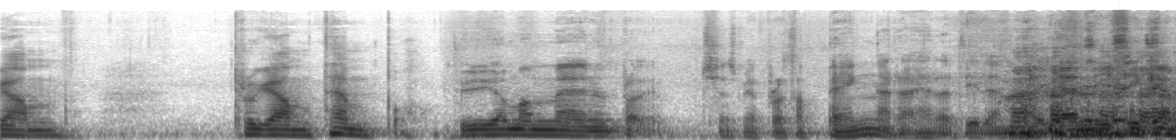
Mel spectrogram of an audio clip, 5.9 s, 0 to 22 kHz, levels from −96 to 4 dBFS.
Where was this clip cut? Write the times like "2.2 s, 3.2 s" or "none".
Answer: 2.2 s

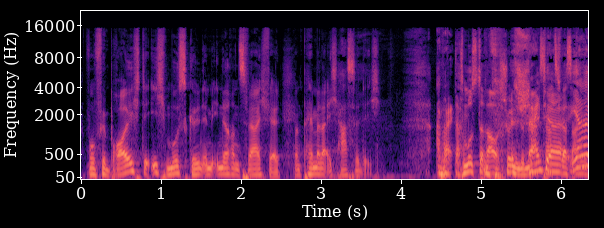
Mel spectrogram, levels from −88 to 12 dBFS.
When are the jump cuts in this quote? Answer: 2.7 s

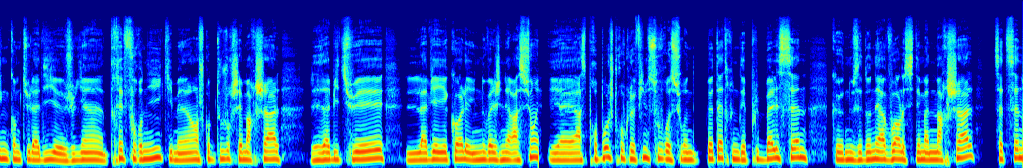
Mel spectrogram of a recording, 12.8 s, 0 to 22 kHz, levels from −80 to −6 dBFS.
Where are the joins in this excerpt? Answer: 6.7 s, 10.3 s

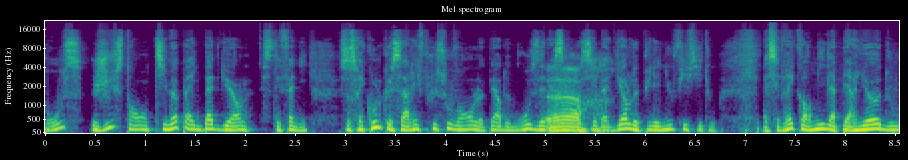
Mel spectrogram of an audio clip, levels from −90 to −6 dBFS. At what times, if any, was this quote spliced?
none

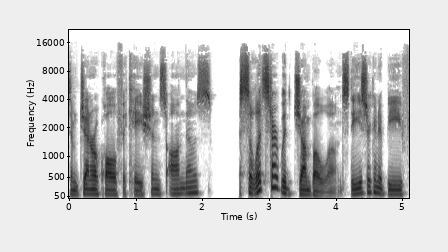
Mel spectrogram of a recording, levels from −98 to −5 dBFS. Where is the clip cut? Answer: 2.4 s

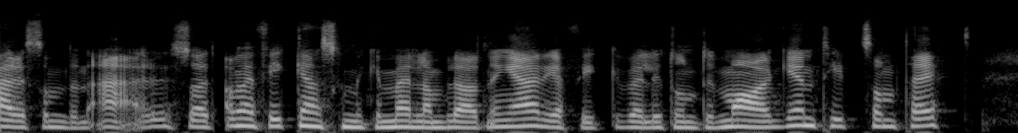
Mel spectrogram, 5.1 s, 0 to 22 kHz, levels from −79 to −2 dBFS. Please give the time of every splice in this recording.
1.1 s

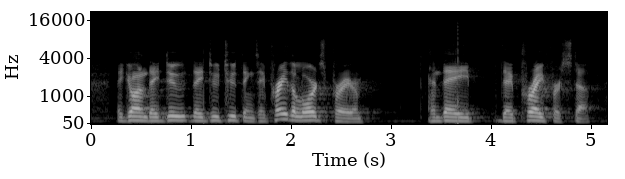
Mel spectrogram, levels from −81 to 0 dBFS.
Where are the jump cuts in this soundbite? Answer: 3.5 s

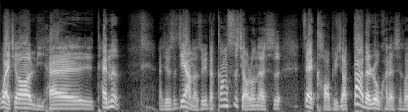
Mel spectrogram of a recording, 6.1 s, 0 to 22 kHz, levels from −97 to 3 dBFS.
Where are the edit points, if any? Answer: none

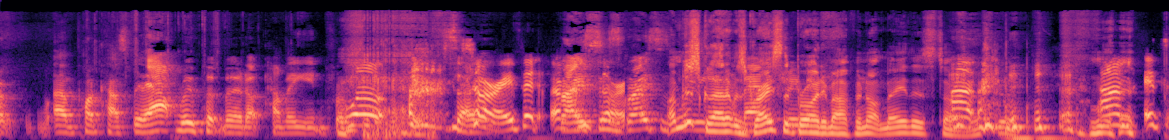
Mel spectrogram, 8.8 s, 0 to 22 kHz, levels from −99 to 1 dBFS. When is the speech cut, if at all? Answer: 4.7 s

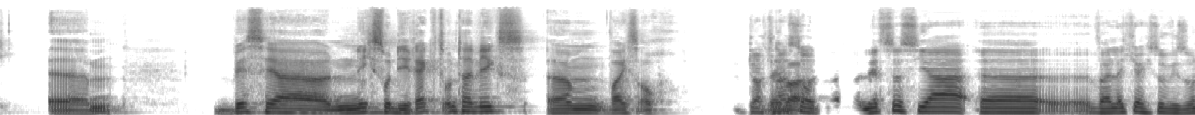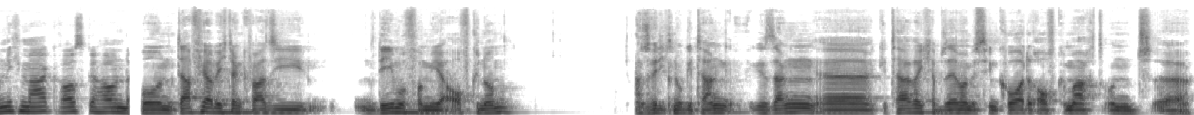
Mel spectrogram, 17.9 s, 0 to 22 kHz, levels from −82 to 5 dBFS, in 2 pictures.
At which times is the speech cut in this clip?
9.9 s

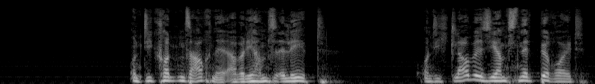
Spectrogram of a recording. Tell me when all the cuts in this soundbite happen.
none

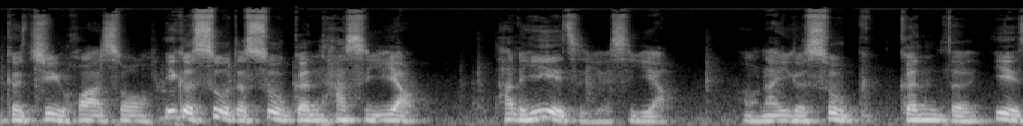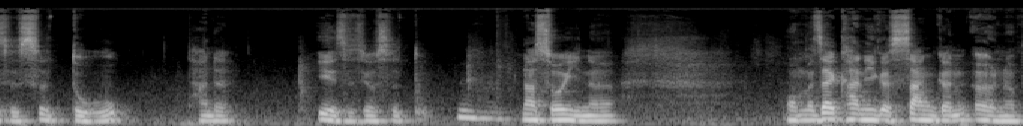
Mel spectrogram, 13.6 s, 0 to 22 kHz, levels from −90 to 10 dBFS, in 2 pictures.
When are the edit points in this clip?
1.0 s

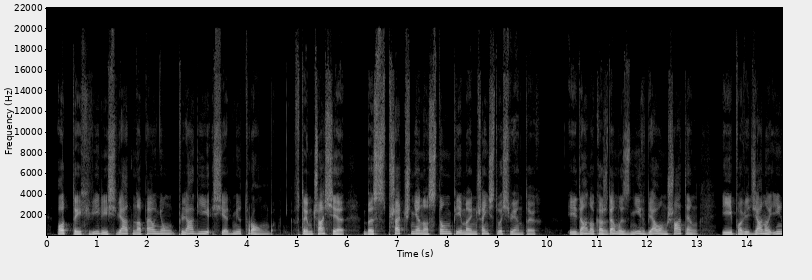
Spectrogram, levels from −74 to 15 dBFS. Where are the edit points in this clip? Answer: 10.3 s

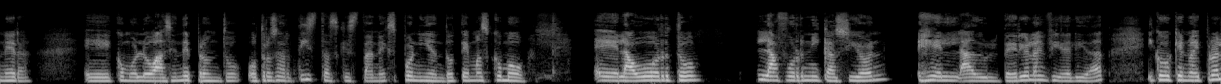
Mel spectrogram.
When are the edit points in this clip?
none

